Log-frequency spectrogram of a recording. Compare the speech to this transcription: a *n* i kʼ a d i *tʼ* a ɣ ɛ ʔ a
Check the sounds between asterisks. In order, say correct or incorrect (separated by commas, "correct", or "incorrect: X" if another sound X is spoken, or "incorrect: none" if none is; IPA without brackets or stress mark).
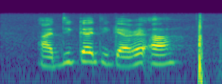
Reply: incorrect: d, incorrect: kʼ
